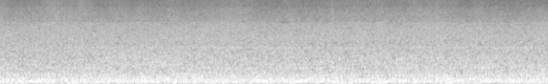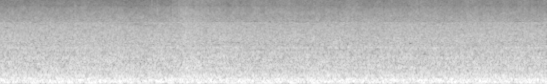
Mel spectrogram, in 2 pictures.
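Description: Steady, even rushing noise with no distinct events: the running background of a commercial kitchen.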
